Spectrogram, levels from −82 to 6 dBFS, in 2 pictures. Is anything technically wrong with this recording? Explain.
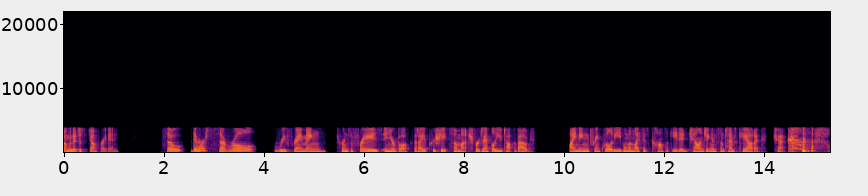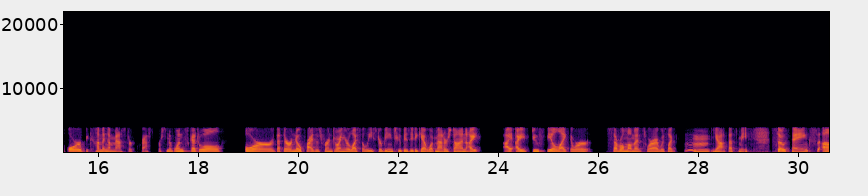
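Yes. Between 22.78 and 22.81 s the speech carries a short burst of bit errors on a digital phone line. The line uses G.711 mu-law at 64 kbps, where each 8-bit code word stands for one sample on a logarithmic scale, so a flipped bit corrupts exactly one sample. A flip in the sign bit or a high-order bit throws that sample far from its true value, producing a sharp tick. Here the error rate is low, roughly one bit in five hundred, so the damage is a brief stretch of corrupted samples over otherwise undisturbed speech lasting only a few tens of milliseconds. The telephone band limit below 4 kHz is audible throughout as part of the G.711 channel.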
